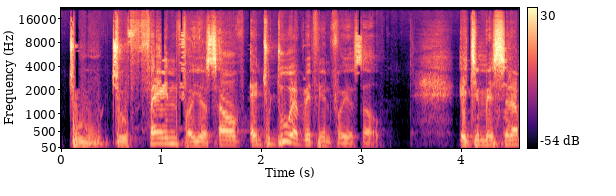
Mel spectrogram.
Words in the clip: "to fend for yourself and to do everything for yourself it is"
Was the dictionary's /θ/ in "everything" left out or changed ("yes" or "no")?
no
